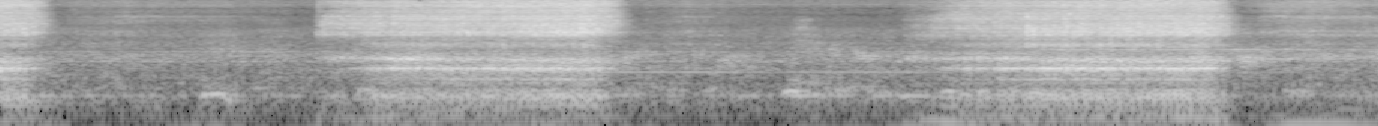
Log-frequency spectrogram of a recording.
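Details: Brother snoring: loud, rasping snores on each breath in, two long cycles over nine seconds with quieter breathing between; heavy snoring.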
